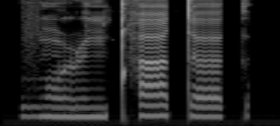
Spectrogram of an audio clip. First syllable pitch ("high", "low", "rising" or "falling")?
low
